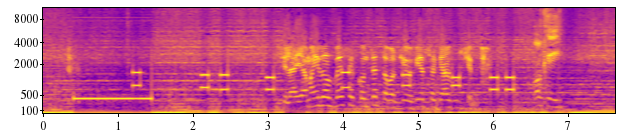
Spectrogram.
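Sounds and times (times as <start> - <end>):
steady telephone tone: 0.4 - 1.5, 2.1 - 3.2
telephone keypad beeps: 2.1 - 3.2, 5.4 - 6.3
speech: 3.8 - 7.1.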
